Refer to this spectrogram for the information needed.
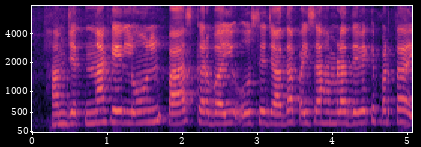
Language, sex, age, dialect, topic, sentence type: Magahi, female, 31-35, Western, banking, question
